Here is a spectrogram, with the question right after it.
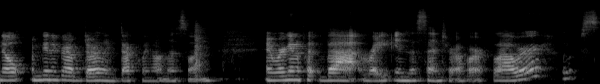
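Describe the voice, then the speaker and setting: Her bright, sharp tone carries vocal fry as this woman speaks at a medium pitch with ordinary pitch variation. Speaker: craft demonstrator. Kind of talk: live craft tutorial. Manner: casual, self-talking.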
